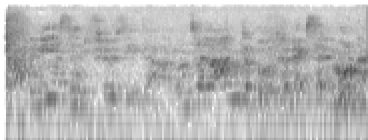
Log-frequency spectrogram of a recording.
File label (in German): TV Werbesprecher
